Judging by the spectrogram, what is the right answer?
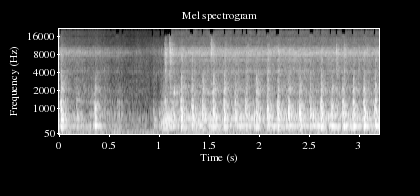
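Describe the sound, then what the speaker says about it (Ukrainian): An NS-12 drill press with a newly fitted belt and a worn pulley is switched on. After a brief quiet moment it runs as a close, steady mechanical whir with a regular pulsing beat. "Вмикаємо наш ремінчик."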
